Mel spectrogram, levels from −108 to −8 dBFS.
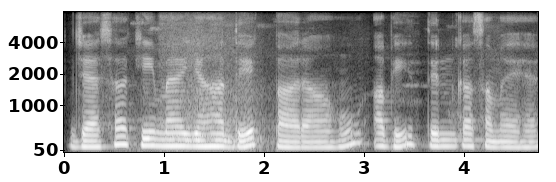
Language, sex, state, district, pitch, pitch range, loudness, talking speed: Hindi, male, Bihar, Katihar, 135 Hz, 120-145 Hz, -16 LUFS, 175 wpm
